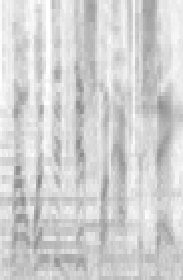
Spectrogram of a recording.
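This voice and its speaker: An actor playing a resolute, plainspoken adventurer in a fantasy game, direct and matter-of-fact. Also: male voice, sits high, huge pitch swings, normal speed, over loud music. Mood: businesslike.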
